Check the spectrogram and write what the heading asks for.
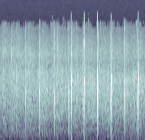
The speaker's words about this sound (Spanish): Esta tarde, el pregón del cofrade corre a cargo, y un aplauso para ella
